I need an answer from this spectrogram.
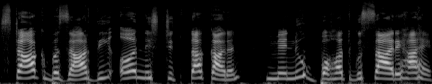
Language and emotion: Punjabi, angry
